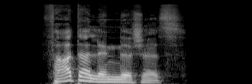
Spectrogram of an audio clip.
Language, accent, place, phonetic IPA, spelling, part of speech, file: German, Germany, Berlin, [ˈfaːtɐˌlɛndɪʃəs], vaterländisches, adjective, De-vaterländisches.ogg
- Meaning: strong/mixed nominative/accusative neuter singular of vaterländisch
